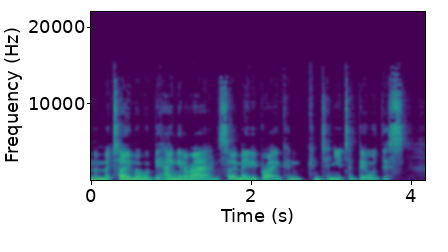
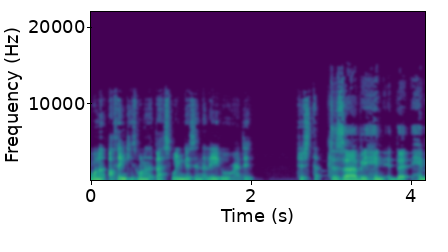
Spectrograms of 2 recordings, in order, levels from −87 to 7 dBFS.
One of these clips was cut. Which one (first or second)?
second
